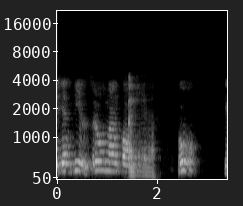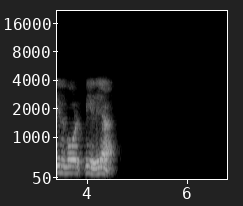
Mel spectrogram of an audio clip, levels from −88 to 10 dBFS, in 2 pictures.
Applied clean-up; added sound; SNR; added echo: neural mask model DeepFilterNet 3.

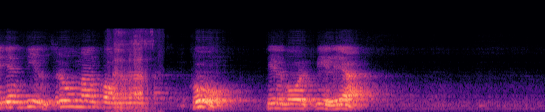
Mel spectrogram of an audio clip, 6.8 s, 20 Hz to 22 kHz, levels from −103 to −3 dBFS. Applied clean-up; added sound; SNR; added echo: neural separator model SepFormer DNS4.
